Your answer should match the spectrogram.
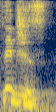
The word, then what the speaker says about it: Thijs: it just gets it gets big know it's pronounced thides this is the thides r t um so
